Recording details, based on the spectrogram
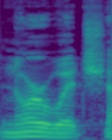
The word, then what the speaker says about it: Norwich: And you played four years at Norwich. Did I say that right? Because I think last time. – Yeah, you got it right.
